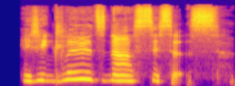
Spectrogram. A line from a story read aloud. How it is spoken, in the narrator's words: Magellan sighed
